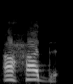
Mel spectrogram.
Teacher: এখানে লেখা রয়েছে আহাদুন কিন্তু এই দুনটা পড়া যাবে না কারণ কি আমি এখানে দালের উপরে থামছি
